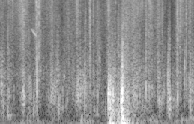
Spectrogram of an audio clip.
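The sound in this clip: Rapid running footsteps thud along in an uneven patter, with a heavier cluster of impacts midway through.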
